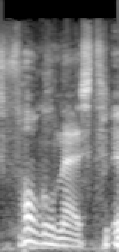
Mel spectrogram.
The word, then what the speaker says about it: Fogelnest: It's Fogelnest.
